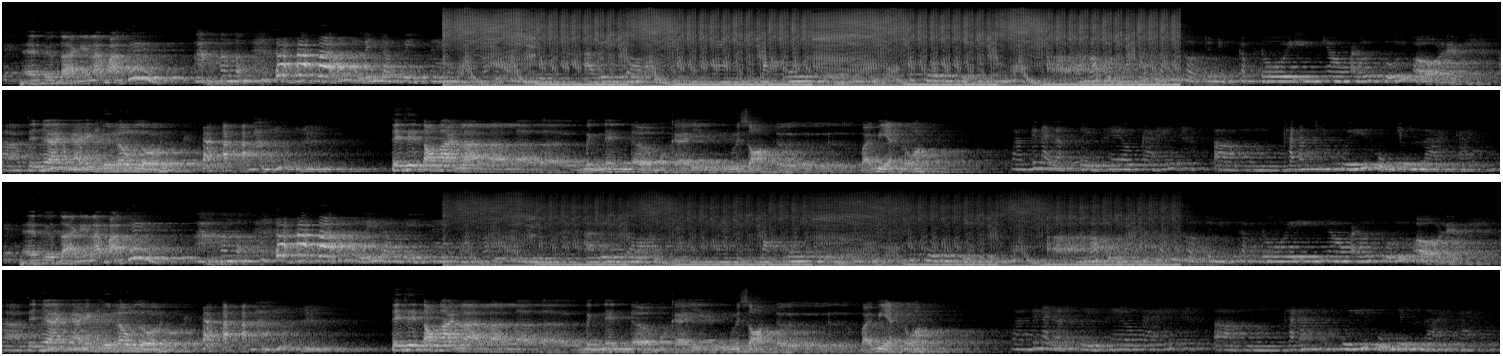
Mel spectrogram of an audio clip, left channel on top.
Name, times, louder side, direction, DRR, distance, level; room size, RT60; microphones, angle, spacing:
voice 1, 0.2-1.6 2.7-3.4 10.5-11.1 13.5-13.6 14.1-14.7 15.0-16.7 17.0-17.5 18.0-18.2 18.9-24.3, equal, ahead, -1 dB, 1.1 m, -26 dB
voice 2, 1.9-10.2 10.7-16.5 17.4-18.3 25.1-29.7, left 1 dB, 75° left, -1 dB, 2.5 m, -32 dB
sound 1, 4.4-11.8, left 5 dB, 35° left, 0.3 m, -30 dB
21.0 x 9.4 x 4.1 m, 2.2 s
head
